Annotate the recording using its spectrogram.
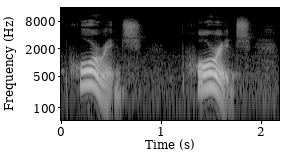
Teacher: porridge porridge stress goes on the first syllable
